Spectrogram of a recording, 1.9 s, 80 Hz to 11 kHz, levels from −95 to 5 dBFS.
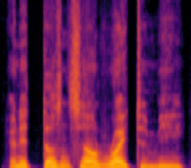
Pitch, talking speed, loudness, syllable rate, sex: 130 Hz, 220 wpm, -19 LUFS, 4.2 syllables/s, male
